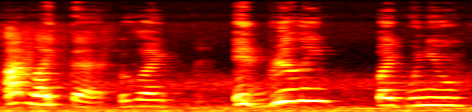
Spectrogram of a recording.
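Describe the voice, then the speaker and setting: A child of about ten asking prepared interview questions and reacting in an earnest, halting way. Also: sits high, sing-song, a little mellow. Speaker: student interviewer. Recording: echoey, distant mic, noisy room.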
